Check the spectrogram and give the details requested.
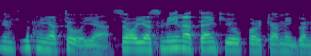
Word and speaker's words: Jasmyne: well, by the way, because I kind of say Jasmine, but it's Yasmina, but it doesn't really matter.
